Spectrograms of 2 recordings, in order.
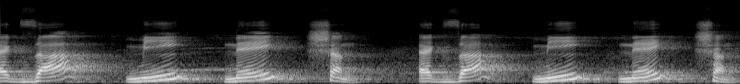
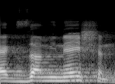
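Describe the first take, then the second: First: এক্সামিনেশন very slowly as exa, mi, nei, shon; split into syllables. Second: Said in the usual way. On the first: Shown as a demonstration. Teacher demonstrating the next polysyllable, slow separate syllables. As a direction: stretch each part of এক্সামিনেশন, pausing between. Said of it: "ভেঙে ভেঙে ওই শব্দটাকে উচ্চারণ করার". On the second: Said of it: "পরেরটা দেখো".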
